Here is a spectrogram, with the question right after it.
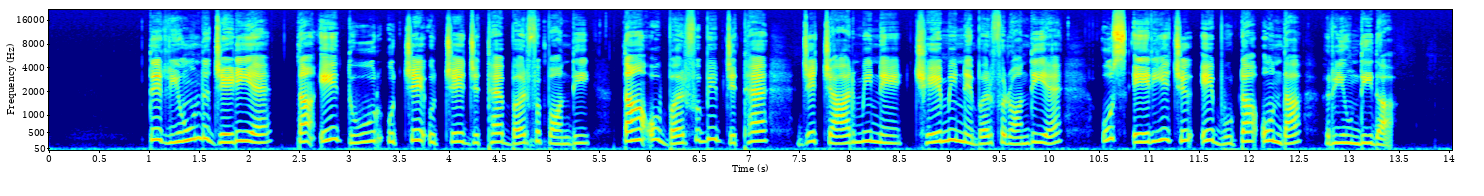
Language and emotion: Dogri, neutral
